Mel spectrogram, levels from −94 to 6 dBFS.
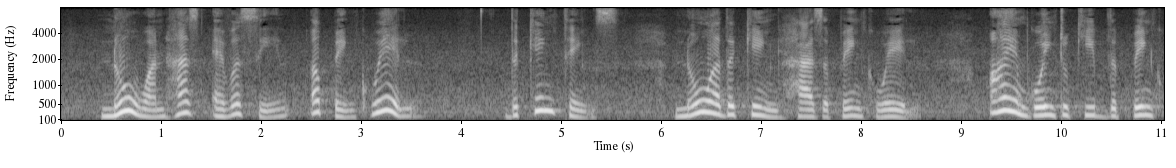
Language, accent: English, Indian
